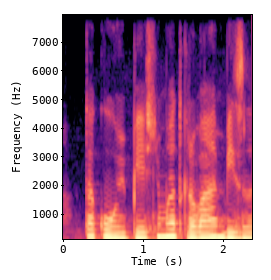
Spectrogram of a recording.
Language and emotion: Russian, neutral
